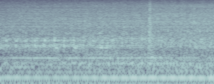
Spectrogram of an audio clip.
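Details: Twin-turbo Subaru after tightening gasket joint, leak stopped: steady even idle with low constant hum, no knocks or misses; sounding good.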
